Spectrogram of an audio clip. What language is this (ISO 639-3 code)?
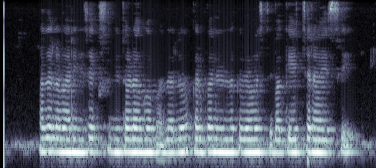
kan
